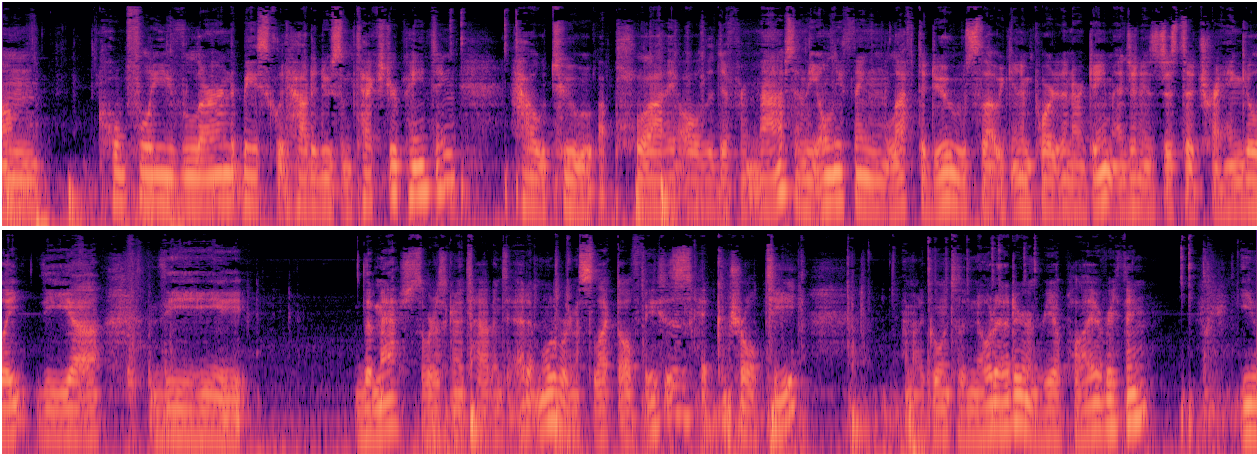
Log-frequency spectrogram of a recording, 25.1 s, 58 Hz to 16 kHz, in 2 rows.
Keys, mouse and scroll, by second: 0.4-2.2 middle drag, 5.2-7.1 drag, 11.5-16.1 middle drag, 17.9 Tab, 18.8 a, 20.3 Left, 21.7 Tab, 23.1-25.1 drag.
